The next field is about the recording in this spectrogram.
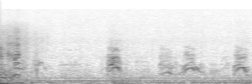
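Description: A dog whimpers with a few thin, whining yelps in a staged comic folk performance about hiding a dog. Steady low hum sits underneath, and the cries are soft and spaced apart.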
